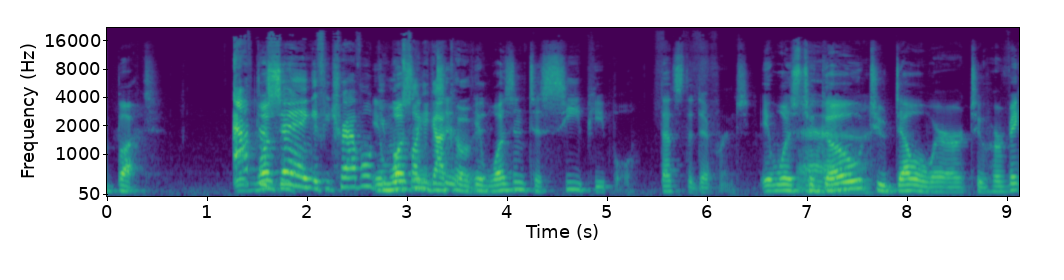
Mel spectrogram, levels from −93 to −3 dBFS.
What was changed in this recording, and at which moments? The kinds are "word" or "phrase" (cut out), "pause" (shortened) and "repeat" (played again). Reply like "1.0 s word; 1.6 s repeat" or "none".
6.5 s pause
